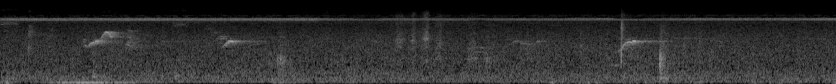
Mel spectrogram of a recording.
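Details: Myzomela calling, recorded December 25, 2022: several thin, high chirps, some rising and some falling, scattered through the recording, over a steady high insect whine and low background rumble.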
